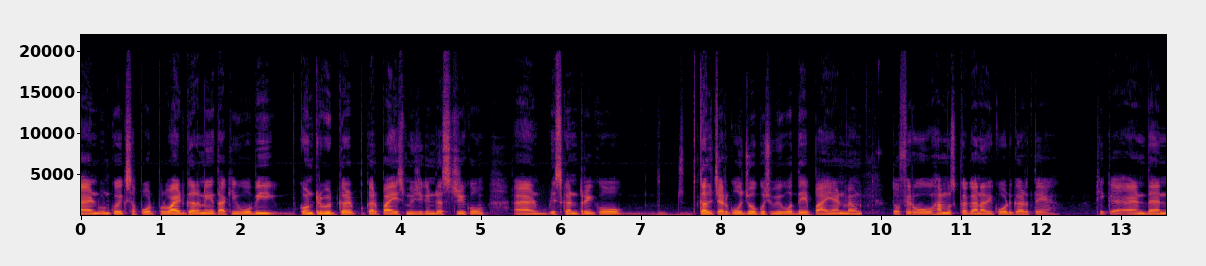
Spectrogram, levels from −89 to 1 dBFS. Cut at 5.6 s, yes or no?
no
